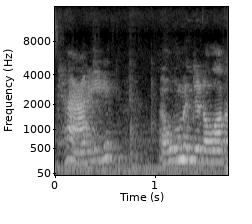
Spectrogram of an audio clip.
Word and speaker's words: Cady: You hear Katie, it's actually pronounced Caddy.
